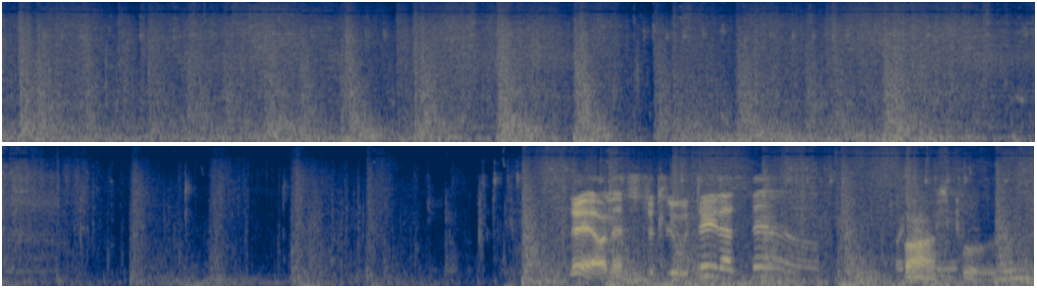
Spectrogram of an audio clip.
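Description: A pickaxe strikes metal again and again with sharp clangs.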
